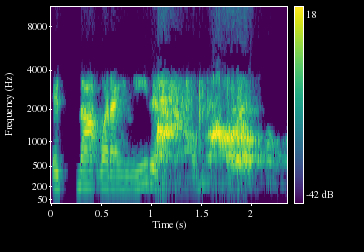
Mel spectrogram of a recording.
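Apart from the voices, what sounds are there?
dog barking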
